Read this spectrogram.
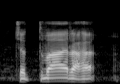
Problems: none marked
